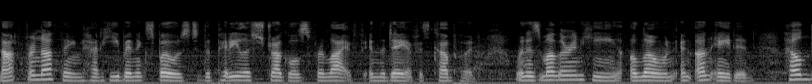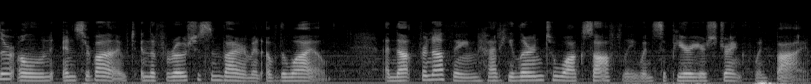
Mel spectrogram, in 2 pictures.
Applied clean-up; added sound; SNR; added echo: none; none; none; none.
